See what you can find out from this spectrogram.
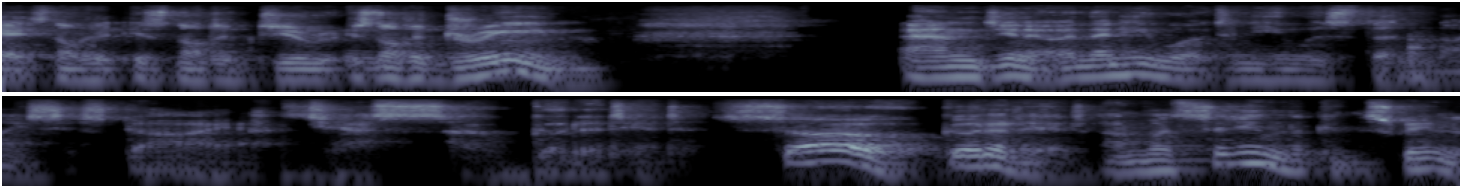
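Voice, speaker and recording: A man telling anecdotes as an interview guest on a video call, emphatic and prone to repeating phrases. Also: low-pitched. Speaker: audio drama writer and guest. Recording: roomy, echoing video-call sound.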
